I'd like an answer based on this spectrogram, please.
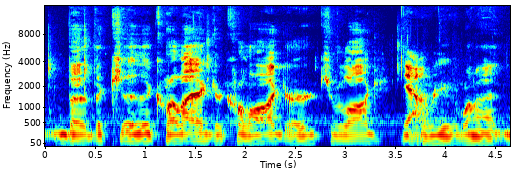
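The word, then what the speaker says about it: Quelaag: I call her Quelag. It's Queelaag. I forgot. It's a Kulog. It's Kulog. I don't care. That's the way I was pronouncing it for a long time.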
